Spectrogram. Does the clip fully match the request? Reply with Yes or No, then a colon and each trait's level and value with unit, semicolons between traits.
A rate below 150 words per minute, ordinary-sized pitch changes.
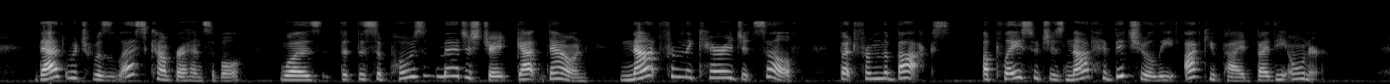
No: slow, 135 wpm; wide, 8.1 semitones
